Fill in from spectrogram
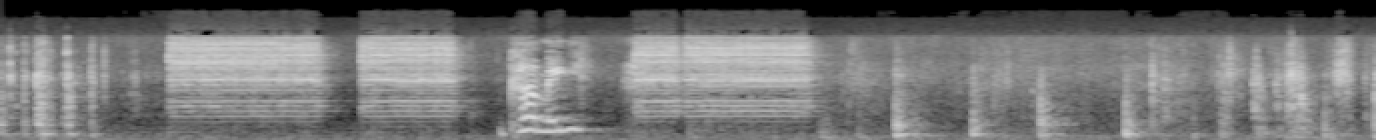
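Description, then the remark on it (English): A door buzzer sounds three times in loud, harsh bursts, the middle one shorter, followed by someone briefly calling out and some shuffling movement. “Oh, someone at the door.”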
